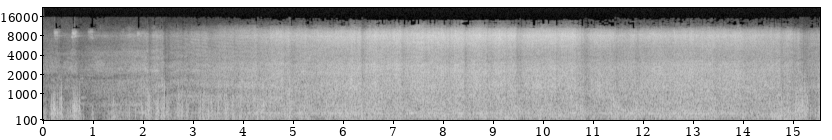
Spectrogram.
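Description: Freight train of container and tank-container wagons rolling past: a steady rumble of wheels on rail that swells over the first few seconds and then holds level, with a faint steady hum.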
